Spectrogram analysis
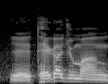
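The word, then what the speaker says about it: dégagement: 그래서 이 고딕 성당의 어떤 최전성기를 이루는 이런 구조 시스템을 대가주망 공법이라고 보통 부릅니다. 이게 이제 불어인데 영어로 치면 디게이지먼트죠. 스펠링은 똑같고 발음만 다른데 이게 이제 무슨 뜻이냐 하면은 해체, 분해 이런 뜻이에요.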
